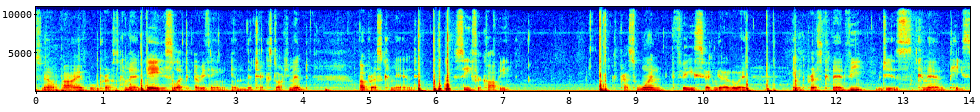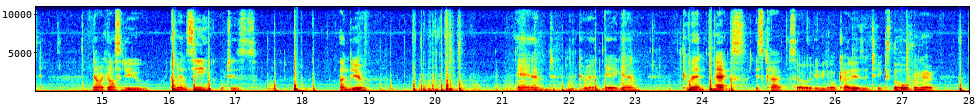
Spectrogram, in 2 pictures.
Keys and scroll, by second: 1.6 super+a, 6.0 super+c, 8.5 Return, 11.0 super+v, 16.4 super+z, 20.4 typing, 22.4 super+a, 24.1 super+x.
